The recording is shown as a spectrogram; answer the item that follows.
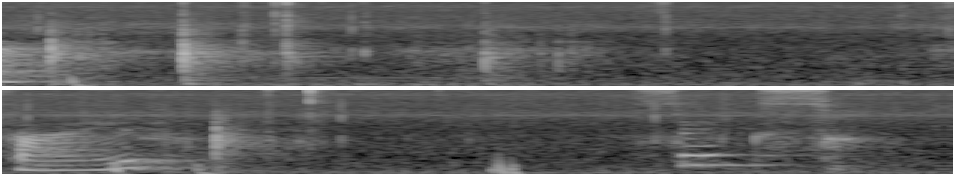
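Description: Small, light clicks and taps of paper cutouts being picked from a plastic tray and set down on a paper worksheet on a table. A woman's voice speaks quietly twice, a little past the middle and near the end.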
